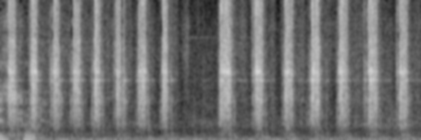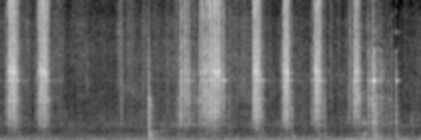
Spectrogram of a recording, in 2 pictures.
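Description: Hand ratchet clicking in several runs of quick strokes, with short pauses, as a rear brake caliper bolt is undone.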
